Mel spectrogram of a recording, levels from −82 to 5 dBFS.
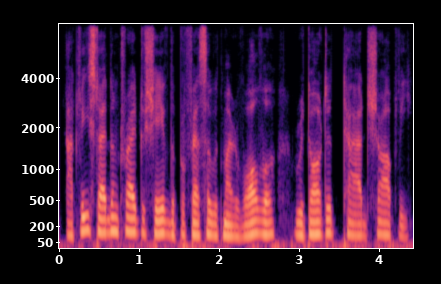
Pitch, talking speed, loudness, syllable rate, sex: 120 Hz, 205 wpm, -16 LUFS, 5.8 syllables/s, male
